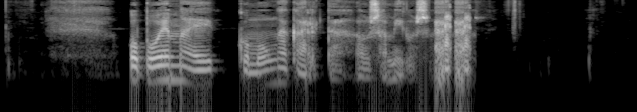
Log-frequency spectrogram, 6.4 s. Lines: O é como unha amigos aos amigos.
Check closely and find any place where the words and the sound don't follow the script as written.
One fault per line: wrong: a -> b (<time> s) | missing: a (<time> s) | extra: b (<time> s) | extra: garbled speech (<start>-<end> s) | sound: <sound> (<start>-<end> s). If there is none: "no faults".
extra: poema (1.5 s)
wrong: amigos -> carta (3.0 s)
sound: laugh (4.3-4.7 s)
